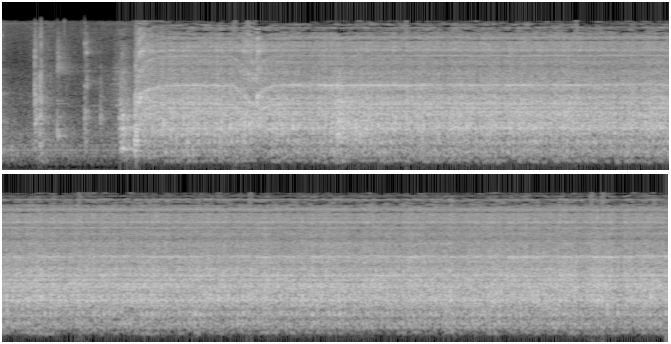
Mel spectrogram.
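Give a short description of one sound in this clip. An electric grinder whirs loudly and steadily.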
